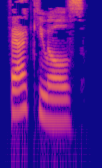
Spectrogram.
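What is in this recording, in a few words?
"vacuoles", British English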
